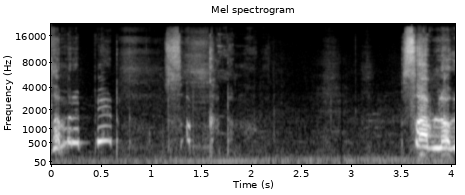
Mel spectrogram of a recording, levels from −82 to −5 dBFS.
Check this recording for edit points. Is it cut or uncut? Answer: uncut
